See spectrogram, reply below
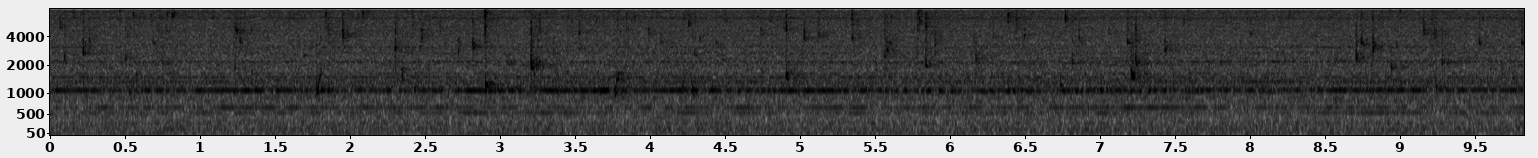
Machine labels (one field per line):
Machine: pump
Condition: normal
